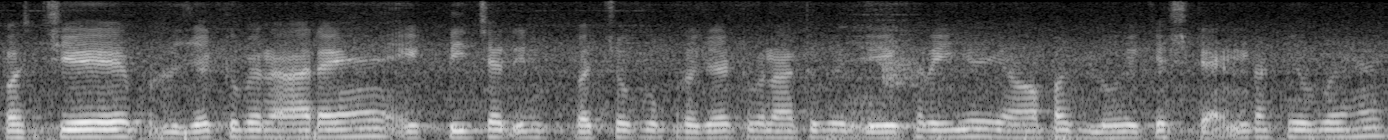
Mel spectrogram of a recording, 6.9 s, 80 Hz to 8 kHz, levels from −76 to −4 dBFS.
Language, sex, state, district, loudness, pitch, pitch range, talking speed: Hindi, male, Madhya Pradesh, Katni, -19 LUFS, 145 Hz, 135-150 Hz, 205 wpm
